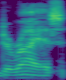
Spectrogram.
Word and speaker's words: Darius: So Cyrus does most of the conquering, but it's Darius, his son, who, or Darius as some people pronounce it, who ends up being the greatest king that the Persians had.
